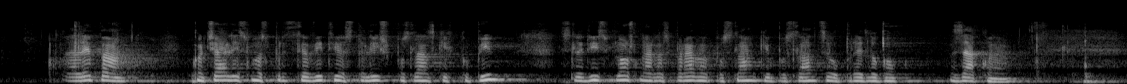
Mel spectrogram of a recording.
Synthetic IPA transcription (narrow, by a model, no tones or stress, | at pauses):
xalaleːpa | kɔnt͡ʃaːlismɔspɾɛt̪st̪aʋit̪jɔst̪aliːʃpɔslanskixkupiːnslɛd̪iːsplɔːʃnaɾaspɾaːʋapɔslaːŋkɛinpɔslaːnt̪sɛupɾɛːd̪lɔɡu | zaːkɔna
